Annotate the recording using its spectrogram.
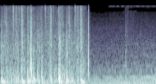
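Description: Horse's hooves beating quickly on a dirt path. They cut off suddenly a little over a second in, leaving faint low steady tones.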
